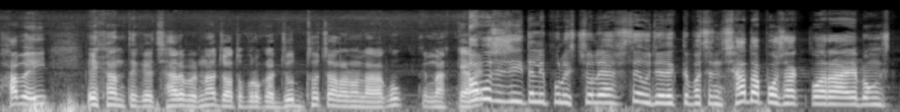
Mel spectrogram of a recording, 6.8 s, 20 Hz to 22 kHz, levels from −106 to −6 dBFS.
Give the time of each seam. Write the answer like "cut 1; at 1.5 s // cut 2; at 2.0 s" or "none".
cut 1; at 3.5 s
